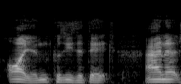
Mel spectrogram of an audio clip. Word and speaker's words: Ian: Now, season 1 dealt with the power clash between McElhenney's Ian, pronounced Iron, because he's a dick, and Charlotte Nichol's lead programmer, Poppy Lee.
